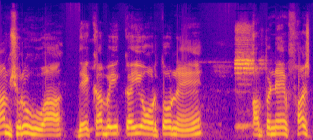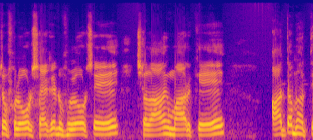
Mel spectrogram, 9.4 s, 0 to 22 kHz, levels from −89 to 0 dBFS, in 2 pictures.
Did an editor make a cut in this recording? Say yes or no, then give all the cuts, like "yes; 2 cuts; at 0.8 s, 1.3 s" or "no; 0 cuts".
yes; 1 cut; at 1.0 s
